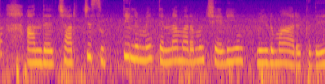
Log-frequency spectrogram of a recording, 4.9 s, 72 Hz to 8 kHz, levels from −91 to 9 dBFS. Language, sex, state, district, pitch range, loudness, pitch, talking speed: Tamil, female, Tamil Nadu, Kanyakumari, 235-270 Hz, -14 LUFS, 250 Hz, 85 wpm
